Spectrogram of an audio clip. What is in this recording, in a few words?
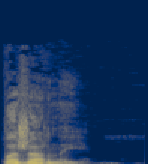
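"pozarnyj", Russian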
